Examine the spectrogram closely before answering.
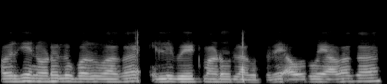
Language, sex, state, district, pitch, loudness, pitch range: Kannada, male, Karnataka, Bijapur, 130 Hz, -24 LUFS, 125-140 Hz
